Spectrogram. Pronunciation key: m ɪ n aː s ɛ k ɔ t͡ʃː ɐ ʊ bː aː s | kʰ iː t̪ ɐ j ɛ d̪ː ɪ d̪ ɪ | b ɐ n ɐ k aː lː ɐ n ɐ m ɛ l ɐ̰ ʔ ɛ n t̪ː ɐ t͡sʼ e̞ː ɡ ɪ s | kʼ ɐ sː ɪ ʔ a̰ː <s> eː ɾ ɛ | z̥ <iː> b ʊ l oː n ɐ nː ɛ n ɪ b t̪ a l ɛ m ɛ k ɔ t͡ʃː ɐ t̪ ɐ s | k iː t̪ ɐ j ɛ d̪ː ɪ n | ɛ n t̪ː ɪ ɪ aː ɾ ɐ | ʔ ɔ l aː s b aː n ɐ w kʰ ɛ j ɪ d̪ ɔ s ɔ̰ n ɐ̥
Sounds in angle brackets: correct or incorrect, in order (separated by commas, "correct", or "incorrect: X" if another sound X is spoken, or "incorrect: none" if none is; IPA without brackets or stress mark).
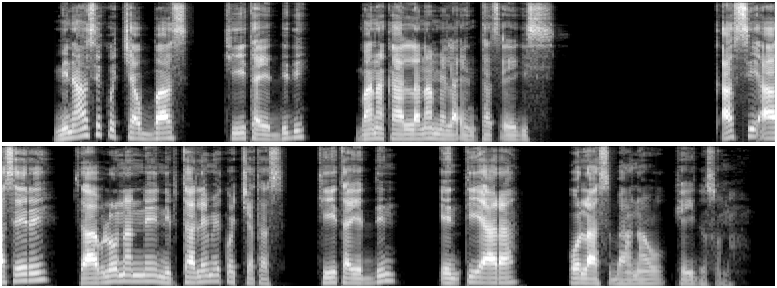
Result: correct, incorrect: aː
